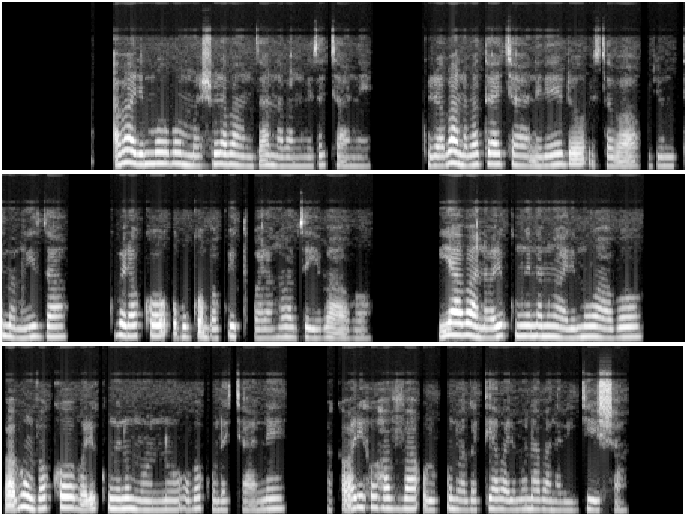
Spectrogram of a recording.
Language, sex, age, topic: Kinyarwanda, female, 36-49, education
